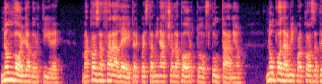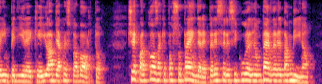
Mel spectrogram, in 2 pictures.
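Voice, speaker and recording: A woman's voice: deep voice, moderate pace, close to an everyday voice. A woman reading a frightened, pleading young prisoner. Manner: pleading and urgent. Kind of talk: audiobook reading.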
